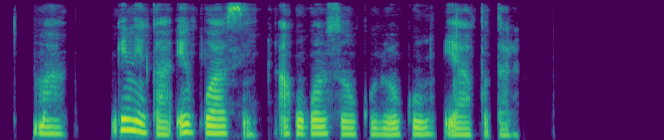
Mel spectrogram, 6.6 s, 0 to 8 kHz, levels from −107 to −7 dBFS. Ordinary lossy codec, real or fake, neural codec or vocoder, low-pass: none; real; none; 7.2 kHz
